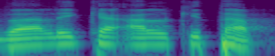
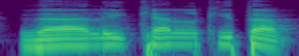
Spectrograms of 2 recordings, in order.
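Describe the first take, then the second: First: The article is separated with its own glottal start. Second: The article is joined smoothly onto the previous word. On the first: The speaker calls it wrong. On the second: The speaker calls it right. "kita baca Quran kan"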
